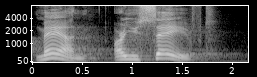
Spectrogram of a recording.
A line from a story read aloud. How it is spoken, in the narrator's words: He called out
